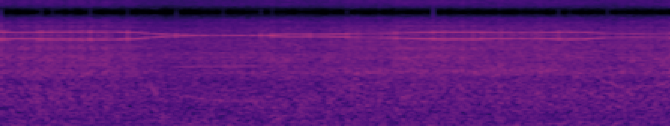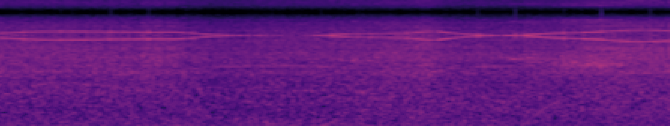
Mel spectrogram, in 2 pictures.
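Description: High-pitched steady whine with wavering pitch over a hiss, the sound of a dental drill running; a sound-effect recording.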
